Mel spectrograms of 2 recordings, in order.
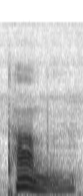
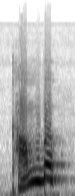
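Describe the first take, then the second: First: "thumb" with silent b; low, soft "thumb" ending on m; correct pronunciation. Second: "Thumb" with the b sounded, high rising question; wrong pronunciation. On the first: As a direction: model "thumb" without any b. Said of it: "So it is pronounced as". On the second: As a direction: ask "Thumb" with an audible final b. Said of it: "That is not the correct pronunciation". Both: Shown as a demonstration.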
